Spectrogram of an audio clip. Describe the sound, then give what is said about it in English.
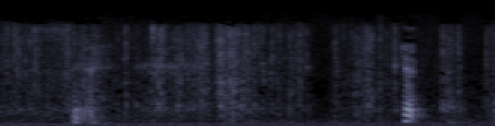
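An envelope is torn open and paper unfolded: steady crinkling and rustling, a soft rip near the start, then a sharper crackle of paper near the end. “Let's get that envelope.”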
